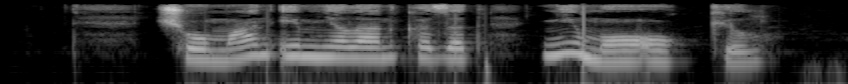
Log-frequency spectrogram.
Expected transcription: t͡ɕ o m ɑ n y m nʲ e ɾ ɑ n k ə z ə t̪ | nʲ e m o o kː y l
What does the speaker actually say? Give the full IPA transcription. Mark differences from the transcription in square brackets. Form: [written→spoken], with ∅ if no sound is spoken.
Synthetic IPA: t͡ɕ o m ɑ n [y→i] m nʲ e [ɾ→l] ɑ n k ə z ə t̪ | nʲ [e→i] m o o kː y l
